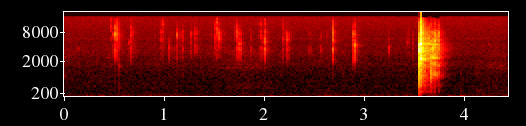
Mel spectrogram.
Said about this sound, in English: Well, I'm going to grab the dice here and roll them up, and we'll see where we're going next, and then we'll go over our predictions.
